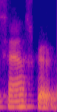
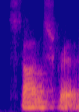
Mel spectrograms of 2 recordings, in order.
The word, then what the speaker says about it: Sanskrit: I tell people, you know, my Sanskrit pronunciation is pretty good, but I pronounce the word Sanskrit wrong because it's Sanskrit. It's not Sanskrit. Sanskrit is the American.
